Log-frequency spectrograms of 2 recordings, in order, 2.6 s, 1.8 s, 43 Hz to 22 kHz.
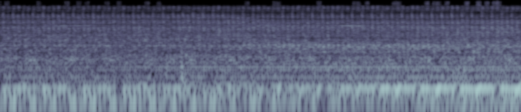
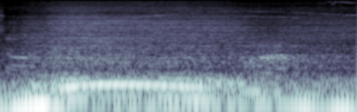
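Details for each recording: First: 2011 Ford F-350 6.7 Powerstroke diesel, pinched CCV hose found, hose refitted: steady even idle with low regular chatter, no knocks or hiss, no excess crankcase pressure; normal idle. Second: 2011 Ford F-350 6.7 Powerstroke diesel burning lots of oil, blowing white smoke with oil cap on: deep rumble climbs sluggishly when revved, sounds held back as if the turbo isn't free-flowing; restriction, cause unconfirmed.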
